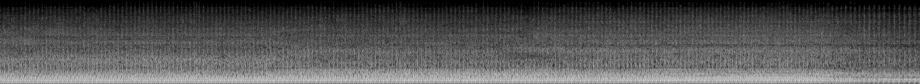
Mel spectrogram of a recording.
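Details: Lawn mower after fitting the original Briggs & Stratton carburetor parts into a rough-running Amazon replacement carburetor: steady, even engine drone with no misses or surging, revs easing down smoothly at the end; now running healthy.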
